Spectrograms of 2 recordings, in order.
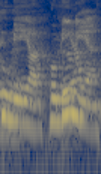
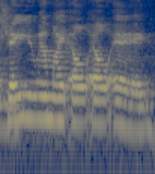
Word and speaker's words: Jumilla: From Jamia, I don't know how you say Humilla, Spain. Jumilla, but the L's we learned are pronounced with a Y.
